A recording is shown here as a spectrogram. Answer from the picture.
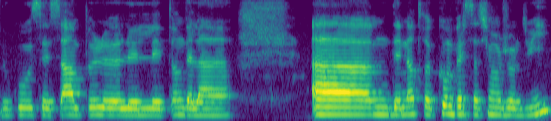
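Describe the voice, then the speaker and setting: A fairly low, monotone, flat female voice with a slight Italian accent at a very slow pace. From Italy. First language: Italian (speaking French). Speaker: software partnerships manager, webinar guest. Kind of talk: webinar presentation. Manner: hesitant, many fillers.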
